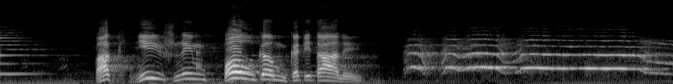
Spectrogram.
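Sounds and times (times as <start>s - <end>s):
speech: 1.0s - 3.7s
rooster crowing: 4.0s - 6.7s.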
